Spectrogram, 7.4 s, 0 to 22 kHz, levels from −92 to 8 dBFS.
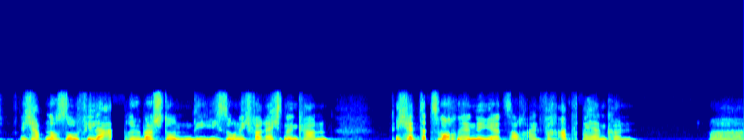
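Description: At 1.11–1.32 s, after "habe noch so viele", then 4.25–4.34 s and 5.77–5.90 s, after "jetzt auch einfach", lost AMR speech frames make the decoder smear the last sound into a quick fade to near silence rather than cutting cleanly to silence.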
